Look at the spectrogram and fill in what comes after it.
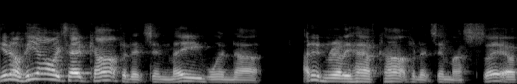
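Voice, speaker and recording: A man with a North Georgia accent speaks in a fairly high voice. His pitch swings very widely. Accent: Southern North Georgia. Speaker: college sports broadcaster. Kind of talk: podcast interview.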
